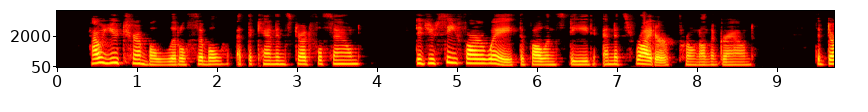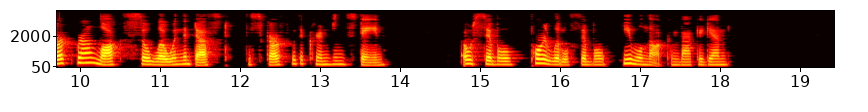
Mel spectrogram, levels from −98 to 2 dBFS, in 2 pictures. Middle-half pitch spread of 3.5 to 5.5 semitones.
Yes: average, 4.2 semitones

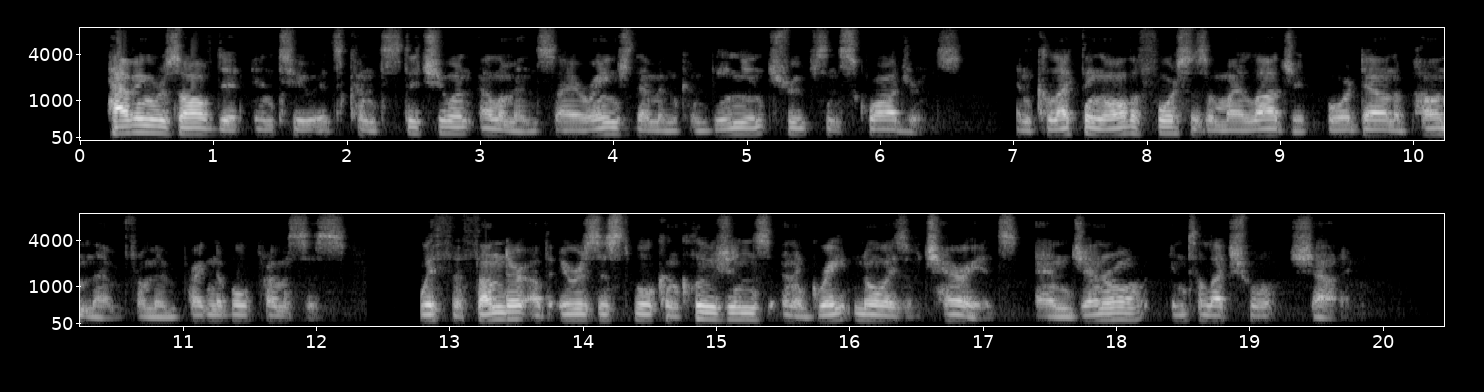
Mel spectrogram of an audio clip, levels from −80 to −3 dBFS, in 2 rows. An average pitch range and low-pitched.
Yes: average, 4.3 semitones; low, 110 Hz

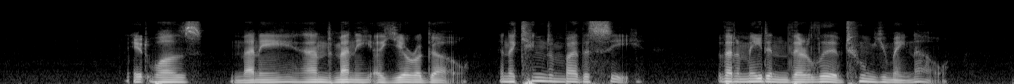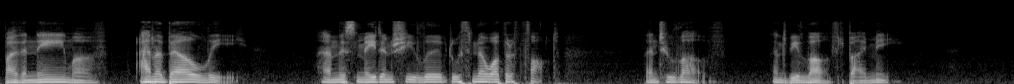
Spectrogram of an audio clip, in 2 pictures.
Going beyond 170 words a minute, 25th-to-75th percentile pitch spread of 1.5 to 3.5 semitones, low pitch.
No: average, 140 wpm; narrow, 2.6 semitones; low, 110 Hz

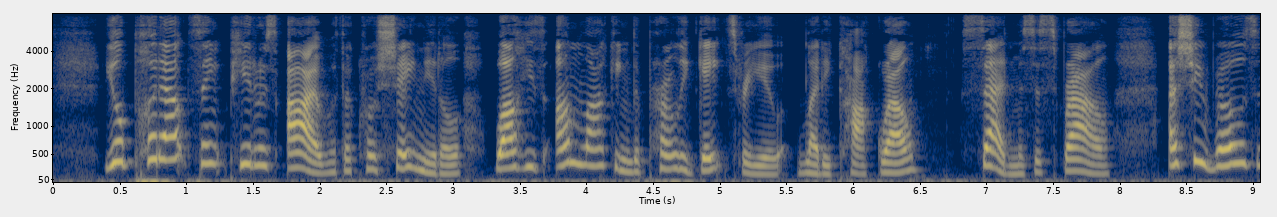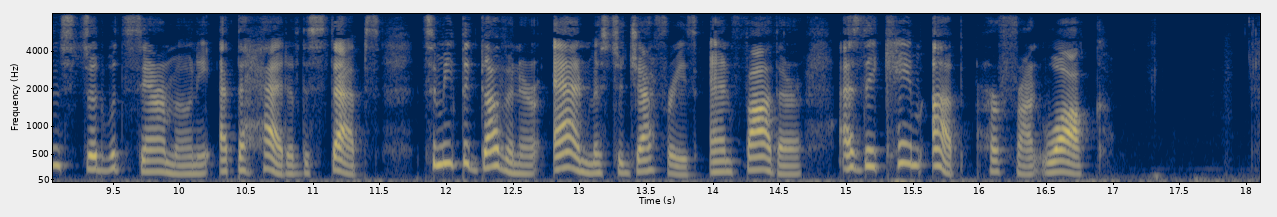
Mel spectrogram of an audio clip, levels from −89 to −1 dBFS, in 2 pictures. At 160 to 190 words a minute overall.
Yes: average, 170 wpm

